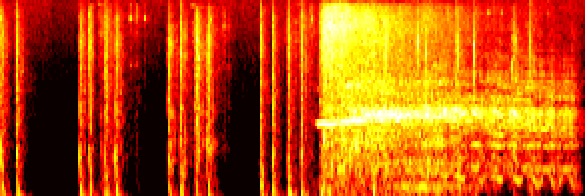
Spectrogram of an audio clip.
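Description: A horse in a video game: sharp, close clip-clop hoof beats in short spaced bursts, then a loud, long whinny that swells and trails off.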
